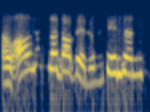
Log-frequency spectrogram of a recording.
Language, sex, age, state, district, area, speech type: Nepali, female, 60+, West Bengal, Kalimpong, rural, conversation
